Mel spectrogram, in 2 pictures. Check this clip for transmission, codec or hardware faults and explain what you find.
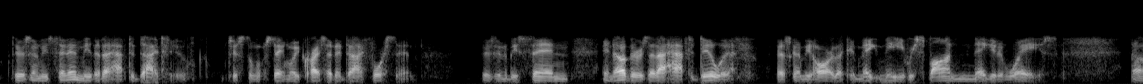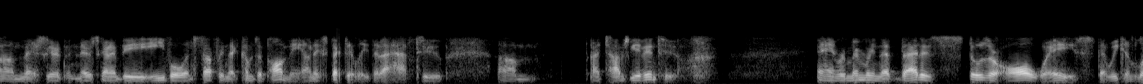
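Three kinds of fault are present: narrowband mobile codec coloration across the whole recording, three short bursts of AMR bit errors, and two places where chunks play out of order.

The AMR narrowband mobile codec is heard throughout. The speech is confined to a line band of roughly 300 Hz to 3.5 kHz, with nothing present above the codec's 4 kHz ceiling. The encoder rebuilds the voice from a vocal-tract model fed by a sparse set of pulses, and the thin, buzzy, somewhat synthetic texture fits a low AMR-NB mode around 7.4 kbps. The codec damage is plainly audible.

AMR bit errors appear at 1.42 to 1.77 s, 4.12 to 4.27 s and 8.74 to 8.99 s. In each burst, bits in the less protected part of the frames were corrupted while the protected core survived. The excitation pulses and the finer pitch, gain and spectral parameters were therefore decoded wrongly. 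Pitch and loudness hold roughly steady, but the speech turns hoarse, scratchy and gargly. The first burst is the longest and most damaged, which suggests an error rate of several percent. The later two are milder.

Chunks out of order occur at 14.80 to 14.84 s and 19.10 to 19.16 s. In each spot a block of audio arrived or was written late and played after material that should have followed it. The 20 ms chunk size fits one block displaced by one position at the first spot and by two at the second. No audio is lost, but the sequence is scrambled, giving a brief jumbled stutter across the hard joins.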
